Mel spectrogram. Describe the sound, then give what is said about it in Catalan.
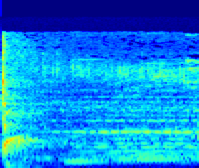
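A bottle is uncorked with one sharp pop right at the start, followed by a quiet, steady humming tone that lingers to the end. “Destapa.”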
